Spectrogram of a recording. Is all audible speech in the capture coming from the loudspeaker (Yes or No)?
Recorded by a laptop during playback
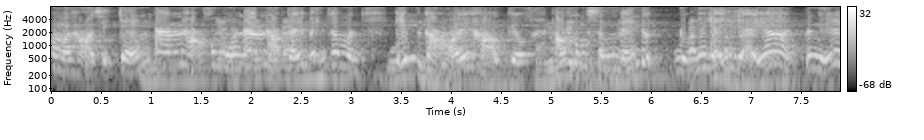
No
